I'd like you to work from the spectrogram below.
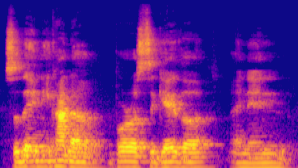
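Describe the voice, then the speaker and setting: A young Zimbabwean rapper talks as a guest in a casual interview on a living-room studio set with couches, laid-back and full of "like" fillers. His deep voice is flat and sharp-toned at normal speed, with a reverberant sound.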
